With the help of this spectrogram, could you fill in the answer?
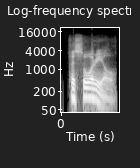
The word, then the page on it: fossorial: American English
